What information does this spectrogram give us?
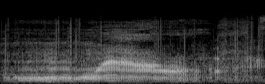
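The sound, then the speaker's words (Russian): A lioness roars once, loud, a rough, drawn-out call that swells in pitch and then sinks away over a couple of seconds, with no voices around it. “Солнышко село за лес, прибежала львица.”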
